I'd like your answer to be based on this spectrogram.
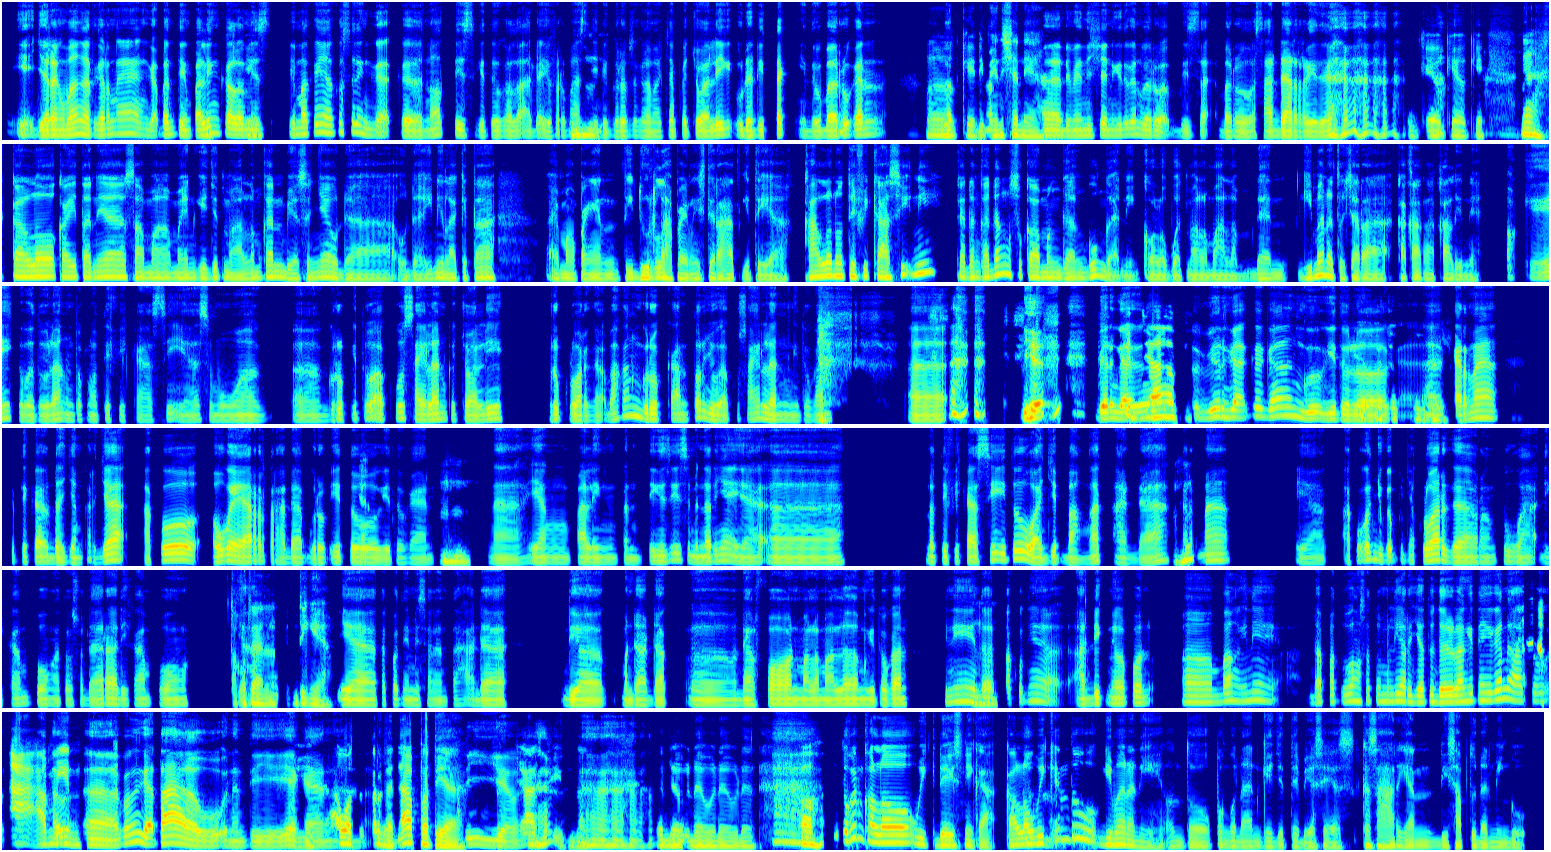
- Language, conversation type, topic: Indonesian, podcast, Biasanya kamu pakai gawai sampai jam berapa setiap malam, dan kenapa begitu?
- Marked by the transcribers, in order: in English: "ke-notice"; in English: "di-mention"; unintelligible speech; in English: "di-mention"; chuckle; in English: "silent"; chuckle; in English: "silent"; chuckle; laughing while speaking: "biar"; other background noise; in English: "aware"; laugh; chuckle; chuckle; in English: "weekdays"; in English: "weekend"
